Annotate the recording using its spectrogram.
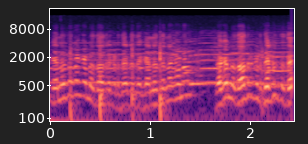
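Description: A voice speaking or reciting in a sing-song way, with a long held note in the middle, just after the tabla has stopped playing. A few sharp strokes sound under the voice.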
